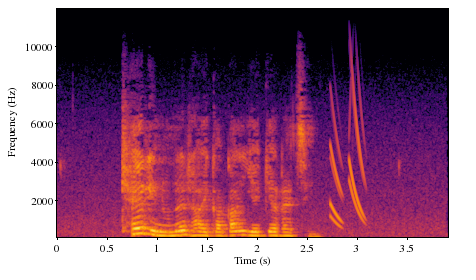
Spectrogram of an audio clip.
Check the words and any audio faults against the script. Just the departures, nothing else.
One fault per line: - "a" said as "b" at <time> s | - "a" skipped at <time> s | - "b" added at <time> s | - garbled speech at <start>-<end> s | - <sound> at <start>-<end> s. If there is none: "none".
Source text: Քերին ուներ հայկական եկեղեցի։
- chirp at 2.7-3.1 s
